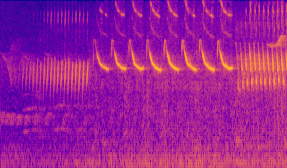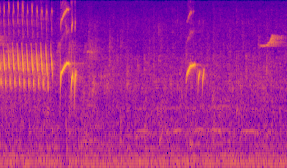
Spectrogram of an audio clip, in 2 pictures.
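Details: Belgian canary singing naturally: a soft buzzy trill swelling in volume, then about eight quick rising-and-falling whistled slurs, a fast rattling trill, and a few scattered high chirps.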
